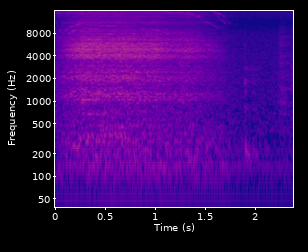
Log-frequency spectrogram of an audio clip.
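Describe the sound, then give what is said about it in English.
A long, deep inhale through the nose during a guided relaxation breathing exercise: a soft, steady airy hiss lasting over a second, then fading away, heard alone. “One more time, a nice good deep inhale through your nose.”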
